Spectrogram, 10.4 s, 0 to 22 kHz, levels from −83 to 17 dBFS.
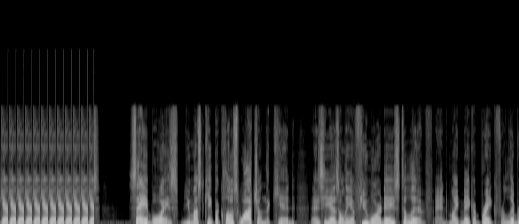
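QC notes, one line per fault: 0.00–1.88 s, broken-record loop: a 0.16 s speech fragment, already repeating when the clip opens, recurs identically 11 times, likely a stalled stream, not echo, since nothing decays.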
